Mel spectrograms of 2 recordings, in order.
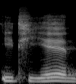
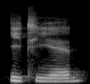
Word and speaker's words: Etienne: Trevor Lawrence and Travis Etienne, baby. What? How do you pronounce that, Parker? Etienne. You used to say it weird. You used to say Etienne. No, I said Travis Etienne.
